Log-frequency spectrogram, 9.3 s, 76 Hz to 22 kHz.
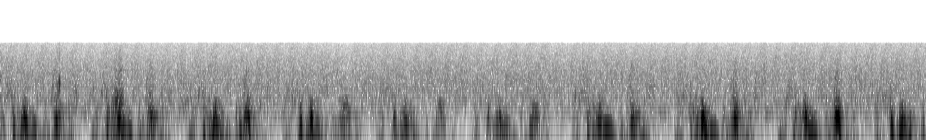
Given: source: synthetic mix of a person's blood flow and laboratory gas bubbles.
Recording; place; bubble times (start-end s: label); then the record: Doppler ultrasound of blood flow; precordium
0.54-0.63 s: bubbles
1.10-1.24 s: bubbles
From the record:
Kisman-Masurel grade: 113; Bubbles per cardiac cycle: 1 to 2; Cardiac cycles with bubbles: 1 to 10%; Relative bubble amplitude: loud (0.450 to 0.775); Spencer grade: 1 (occasional bubble signal discernible with the cardiac motion signal, with majority of cardiac periods free of bubbles); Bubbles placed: anywhere in the cardiac cycle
